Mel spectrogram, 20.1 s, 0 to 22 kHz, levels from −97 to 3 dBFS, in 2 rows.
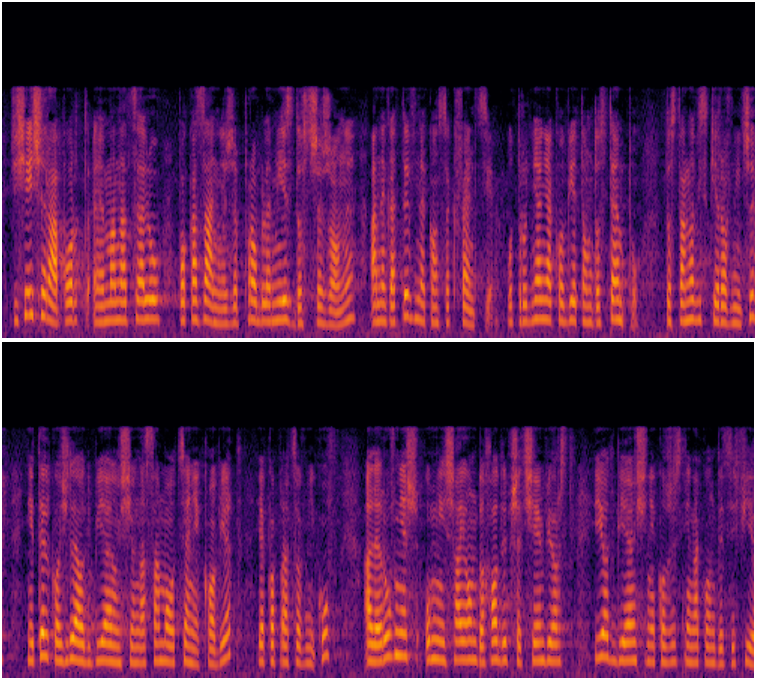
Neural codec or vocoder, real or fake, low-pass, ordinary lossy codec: codec, 16 kHz, 4 kbps, FunCodec, trained on Chinese and English, 50 frames a second; fake; none; none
